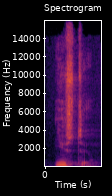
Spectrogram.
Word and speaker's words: used to: If you don't, it's just used to. Okay. Used to. And the pronunciation is like el monasterio de Juste. cambiando la E al final con U, used to.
